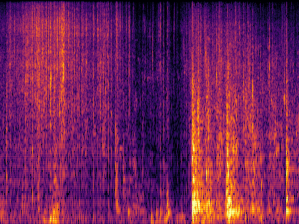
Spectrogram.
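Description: A fyke net is hauled from a lake onto the flat bow of a boat beside a DNR buoy during a panfish netting survey, with sloshing and dripping, rough scraping and creaking, and a few sharp thumps and knocks against the hull.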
